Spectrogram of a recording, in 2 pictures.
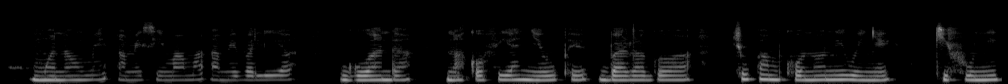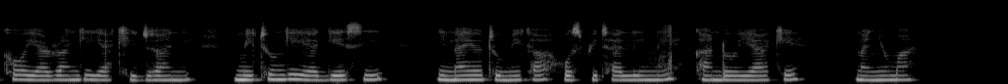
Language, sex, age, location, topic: Swahili, female, 18-24, Mombasa, health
